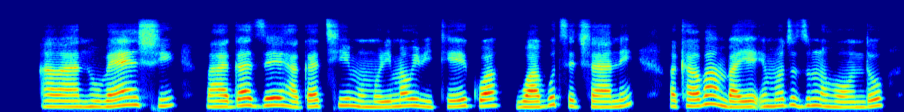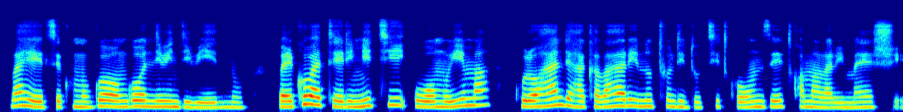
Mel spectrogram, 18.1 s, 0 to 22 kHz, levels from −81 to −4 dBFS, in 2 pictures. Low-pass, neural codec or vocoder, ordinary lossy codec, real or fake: 10.8 kHz; codec, 24 kHz, 0.9 kbps, WavTokenizer, large speech release; Opus, 32 kbps; fake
